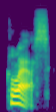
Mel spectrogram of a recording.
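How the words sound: A short flat American vowel is used. "O americano fala class"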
